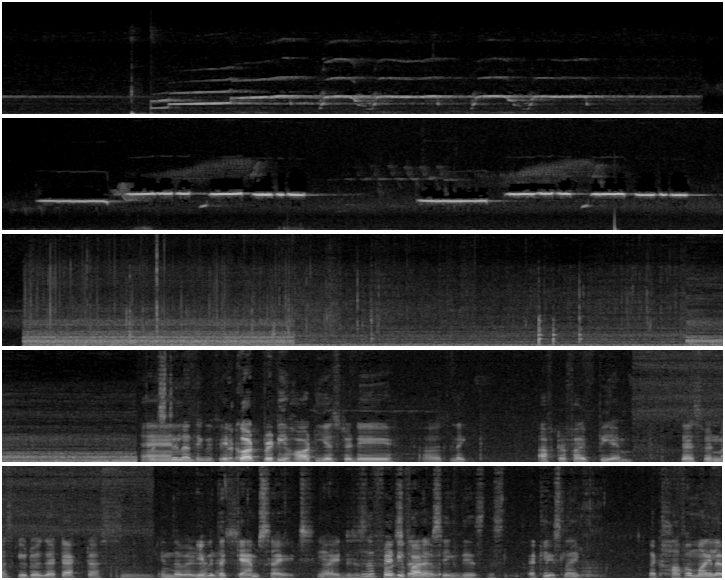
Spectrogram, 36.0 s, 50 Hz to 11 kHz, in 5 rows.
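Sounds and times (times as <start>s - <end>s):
bird whistled song: 0.0s - 14.6s
bird wavering wailing call: 1.5s - 7.0s, 11.4s - 23.0s
steady rushing noise: 14.6s - 23.0s.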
